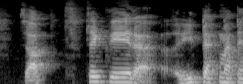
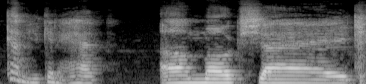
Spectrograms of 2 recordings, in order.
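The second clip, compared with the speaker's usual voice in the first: slowly drawn-out coaxing offer; tempting friend; 5 dB louder, much slower than usual. Retold or imitated. Lanisha coaxes hiker into lunch, slow tempting voice. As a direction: dangle the milkshake like a treat.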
